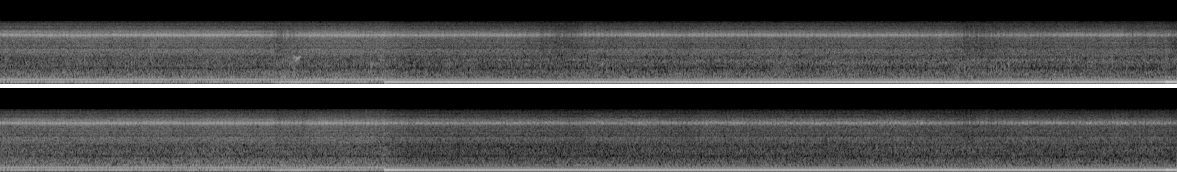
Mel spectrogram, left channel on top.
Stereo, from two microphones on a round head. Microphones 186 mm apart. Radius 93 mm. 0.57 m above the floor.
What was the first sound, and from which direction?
Only background noise.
